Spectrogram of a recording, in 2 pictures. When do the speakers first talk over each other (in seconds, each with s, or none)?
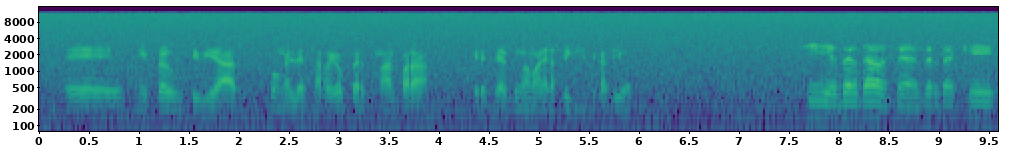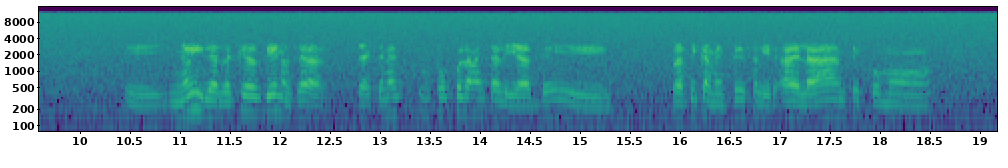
none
